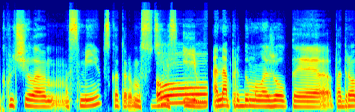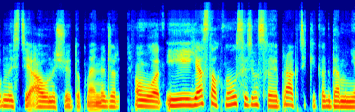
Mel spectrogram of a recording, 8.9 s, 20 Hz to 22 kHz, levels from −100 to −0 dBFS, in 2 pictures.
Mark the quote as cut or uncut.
cut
